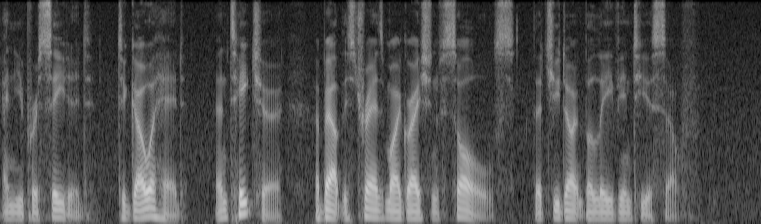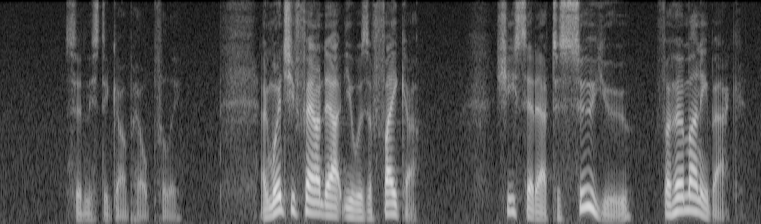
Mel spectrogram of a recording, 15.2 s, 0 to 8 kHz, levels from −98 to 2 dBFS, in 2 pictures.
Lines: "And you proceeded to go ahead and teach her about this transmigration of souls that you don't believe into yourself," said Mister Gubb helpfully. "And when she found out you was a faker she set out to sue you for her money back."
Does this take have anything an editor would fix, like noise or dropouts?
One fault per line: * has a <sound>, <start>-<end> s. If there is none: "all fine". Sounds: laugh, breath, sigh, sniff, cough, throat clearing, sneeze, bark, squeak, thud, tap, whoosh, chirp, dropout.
all fine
